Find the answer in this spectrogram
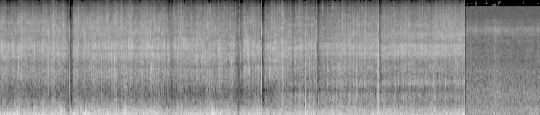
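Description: Wood campfire of split logs burning, with steady hissing and frequent sharp crackles and pops over a low rumble. It cuts off suddenly near the end, leaving a much quieter steady hiss.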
